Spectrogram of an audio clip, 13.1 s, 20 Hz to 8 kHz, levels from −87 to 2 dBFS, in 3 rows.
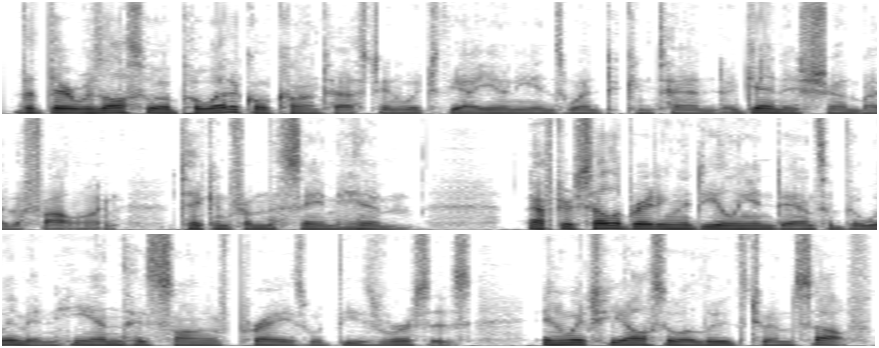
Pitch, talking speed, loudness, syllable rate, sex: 125 Hz, 225 wpm, -20 LUFS, 6.2 syllables/s, male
